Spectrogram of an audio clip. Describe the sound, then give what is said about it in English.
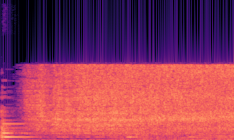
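A loud, steady sizzling hiss bursts up as a steaming-hot fresh tomato sauce mixture hits a hot pan, holding constant with no voices over it. “Now we're going to go ahead and add our tomato sauce mixture.”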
